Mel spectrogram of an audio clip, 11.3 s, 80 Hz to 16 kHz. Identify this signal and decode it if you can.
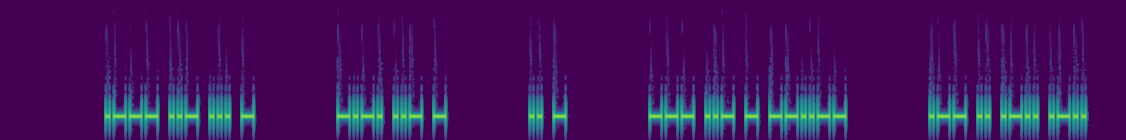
Morse code, heard as a keyed tone, about 30 wpm, 700 Hz. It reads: JUST CUT IT OUT, WILL
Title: 3x Word-Spacing - Sentences from Top 300 Words - 30wpm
